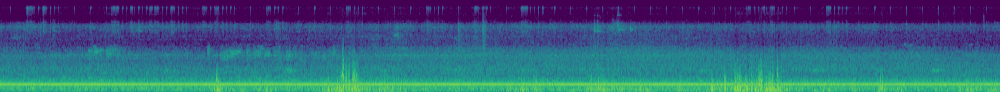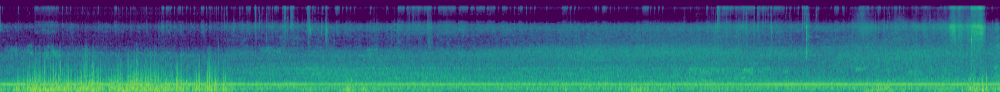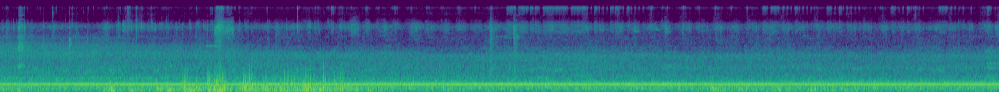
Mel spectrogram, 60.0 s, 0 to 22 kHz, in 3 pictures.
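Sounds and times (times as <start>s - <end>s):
steady machine hum: 0.0s - 59.9s
noisy swells: 19.6s - 59.9s.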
